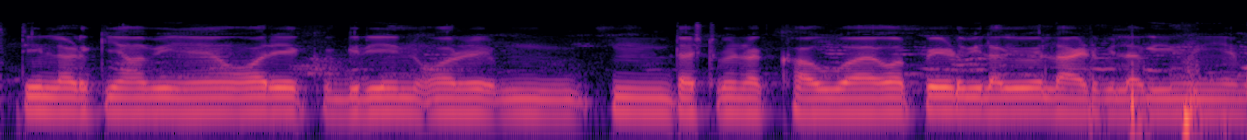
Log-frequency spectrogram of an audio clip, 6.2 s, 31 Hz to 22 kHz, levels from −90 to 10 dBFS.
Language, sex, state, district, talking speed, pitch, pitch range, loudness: Hindi, male, Bihar, Jahanabad, 200 wpm, 115 Hz, 110-115 Hz, -31 LUFS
